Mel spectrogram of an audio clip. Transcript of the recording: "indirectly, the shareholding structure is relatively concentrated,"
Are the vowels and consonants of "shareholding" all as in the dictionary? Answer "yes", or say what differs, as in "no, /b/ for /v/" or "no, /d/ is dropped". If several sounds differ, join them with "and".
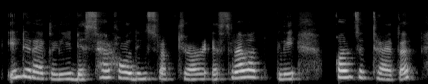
no, /s/ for /ʃ/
